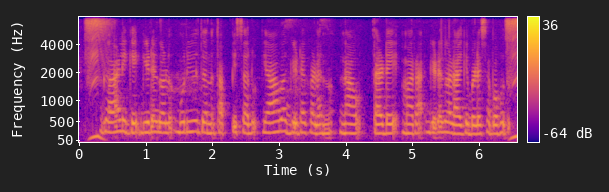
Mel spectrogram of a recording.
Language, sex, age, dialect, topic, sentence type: Kannada, female, 31-35, Coastal/Dakshin, agriculture, question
